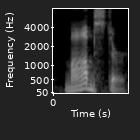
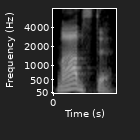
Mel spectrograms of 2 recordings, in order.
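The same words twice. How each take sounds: First: Said in the usual way. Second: "Mobster" ending in "uh", the R dropped; no-R pronunciation. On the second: Shown as a demonstration. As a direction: drop the final R of "Mobster". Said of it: "that's my version of the no R".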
